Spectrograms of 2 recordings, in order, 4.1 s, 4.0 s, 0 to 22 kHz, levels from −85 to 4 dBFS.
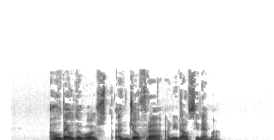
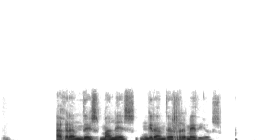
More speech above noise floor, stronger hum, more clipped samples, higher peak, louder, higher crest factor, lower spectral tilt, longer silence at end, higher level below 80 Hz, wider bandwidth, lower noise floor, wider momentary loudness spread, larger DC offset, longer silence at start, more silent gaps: second, 57 dB vs 69 dB; neither; neither; about the same, 0 dBFS vs -2 dBFS; about the same, -19 LUFS vs -17 LUFS; about the same, 20 dB vs 16 dB; second, -4.5 dB/octave vs -6.5 dB/octave; first, 0.85 s vs 0.7 s; first, -48 dBFS vs -54 dBFS; first, 11.5 kHz vs 8 kHz; second, -75 dBFS vs -85 dBFS; about the same, 12 LU vs 10 LU; neither; about the same, 0.75 s vs 0.85 s; neither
